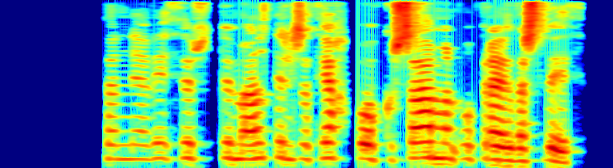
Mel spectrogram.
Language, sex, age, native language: Icelandic, female, 30-39, Icelandic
